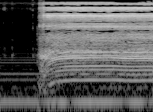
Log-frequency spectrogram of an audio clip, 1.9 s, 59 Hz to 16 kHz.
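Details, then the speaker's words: Karcher K50 electric brush after battery rebuild with spot-welded cells (Sunkko 709AD): motor clicks on and settles into a steady, even high whir with no stutter; working normally. "So as you can see, everything is working just fine."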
